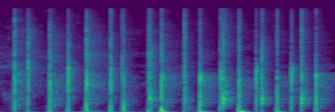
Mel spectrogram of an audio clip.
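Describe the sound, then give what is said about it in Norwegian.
A small round of applause for Psychedelica of the Ashen Hawk, named game of the year: a few hands clapping, roughly twenty sharp, crisp claps at a quick, slightly uneven pace over a few seconds, with no talking. “En liten applaus.”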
